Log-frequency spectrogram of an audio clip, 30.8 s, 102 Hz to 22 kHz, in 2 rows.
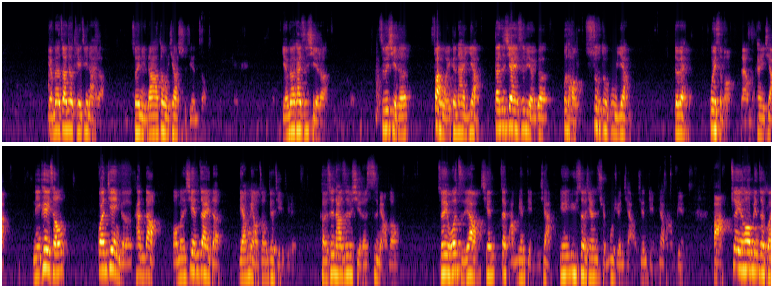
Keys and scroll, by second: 17.0 ctrl+4.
